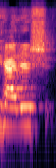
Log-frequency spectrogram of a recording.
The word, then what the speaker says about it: Haddish: i was just like tiffany haddish rhymes with radish and so i made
